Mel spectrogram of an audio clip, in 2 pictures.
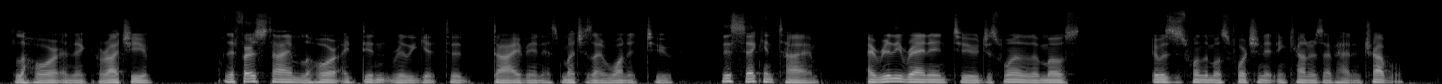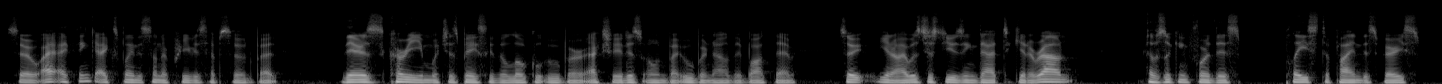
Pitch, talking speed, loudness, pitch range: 95 Hz, 200 wpm, -31 LUFS, 95-105 Hz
